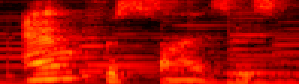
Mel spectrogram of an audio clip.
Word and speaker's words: emphasizes: Jadi yang tadi I want this job because it emphasizes. Jadi the stress is on the first syllable ya.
